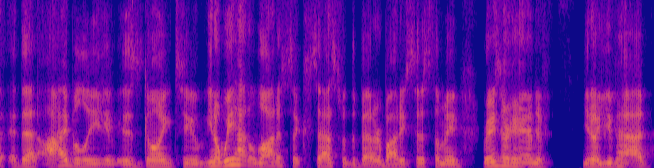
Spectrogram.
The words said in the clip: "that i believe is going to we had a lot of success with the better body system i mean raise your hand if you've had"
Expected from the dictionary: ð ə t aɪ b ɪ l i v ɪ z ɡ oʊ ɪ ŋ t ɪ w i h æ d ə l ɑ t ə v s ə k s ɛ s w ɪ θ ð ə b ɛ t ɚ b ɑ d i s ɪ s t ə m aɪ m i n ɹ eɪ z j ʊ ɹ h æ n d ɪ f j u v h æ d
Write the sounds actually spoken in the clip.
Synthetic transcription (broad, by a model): ð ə t aɪ b ɪ l i v ɪ z ɡ oʊ ɪ ŋ t ɪ w i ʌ d ə l ɑ t ə v s ə k s ɛ s w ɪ ð ə b ɛ t ɚ b ɑ d i s ɪ s t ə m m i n ɹ eɪ z j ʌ ɹ h æ n d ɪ f j u v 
